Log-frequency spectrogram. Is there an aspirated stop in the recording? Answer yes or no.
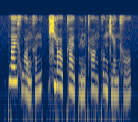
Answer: yes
